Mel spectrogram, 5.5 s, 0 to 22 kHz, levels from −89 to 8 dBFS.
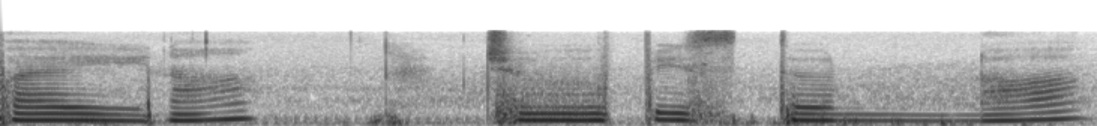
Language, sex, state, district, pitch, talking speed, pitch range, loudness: Telugu, female, Andhra Pradesh, Sri Satya Sai, 205 Hz, 35 wpm, 195-210 Hz, -15 LUFS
